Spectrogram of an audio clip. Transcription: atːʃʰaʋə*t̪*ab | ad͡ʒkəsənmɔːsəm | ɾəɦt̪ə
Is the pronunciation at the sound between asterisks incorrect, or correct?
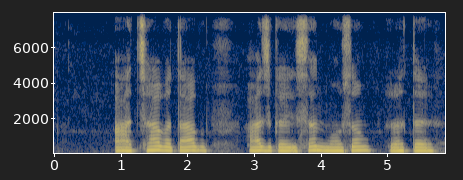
correct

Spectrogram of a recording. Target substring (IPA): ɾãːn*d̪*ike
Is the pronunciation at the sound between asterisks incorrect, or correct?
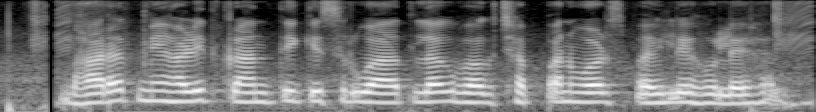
incorrect: t̪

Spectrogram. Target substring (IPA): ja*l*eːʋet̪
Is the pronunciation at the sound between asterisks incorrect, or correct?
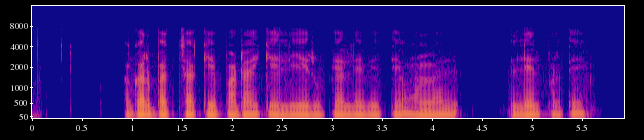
correct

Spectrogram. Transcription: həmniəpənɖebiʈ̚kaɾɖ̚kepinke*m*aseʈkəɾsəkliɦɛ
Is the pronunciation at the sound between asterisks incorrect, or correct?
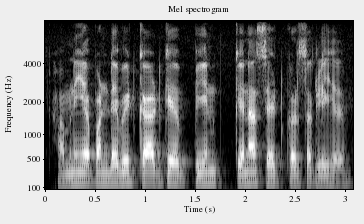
incorrect: n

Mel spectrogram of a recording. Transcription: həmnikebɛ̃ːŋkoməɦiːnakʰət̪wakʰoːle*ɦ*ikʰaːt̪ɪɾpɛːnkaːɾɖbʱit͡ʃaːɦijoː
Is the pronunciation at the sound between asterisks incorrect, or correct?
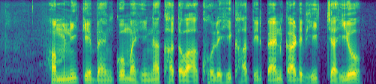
correct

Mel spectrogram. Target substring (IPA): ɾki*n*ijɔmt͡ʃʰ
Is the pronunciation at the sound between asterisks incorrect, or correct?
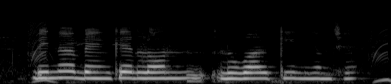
correct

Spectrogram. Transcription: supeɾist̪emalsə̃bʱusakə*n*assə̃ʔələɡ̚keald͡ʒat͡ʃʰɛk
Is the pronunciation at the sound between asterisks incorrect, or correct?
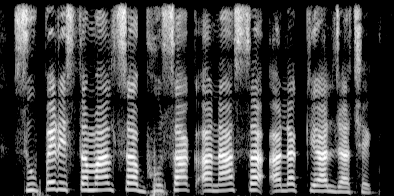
correct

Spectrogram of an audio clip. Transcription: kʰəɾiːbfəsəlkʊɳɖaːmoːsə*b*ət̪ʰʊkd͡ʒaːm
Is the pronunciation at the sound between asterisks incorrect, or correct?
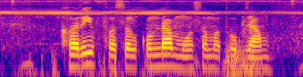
incorrect: m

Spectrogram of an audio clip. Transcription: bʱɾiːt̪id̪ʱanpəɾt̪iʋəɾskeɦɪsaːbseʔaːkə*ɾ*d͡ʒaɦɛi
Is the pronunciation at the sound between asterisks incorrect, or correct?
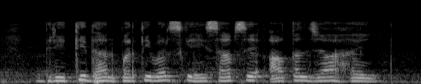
incorrect: l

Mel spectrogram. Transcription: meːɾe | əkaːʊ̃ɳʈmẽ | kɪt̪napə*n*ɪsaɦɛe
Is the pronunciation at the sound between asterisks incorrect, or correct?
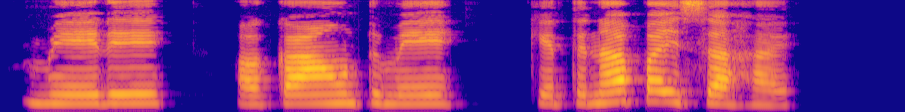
incorrect: none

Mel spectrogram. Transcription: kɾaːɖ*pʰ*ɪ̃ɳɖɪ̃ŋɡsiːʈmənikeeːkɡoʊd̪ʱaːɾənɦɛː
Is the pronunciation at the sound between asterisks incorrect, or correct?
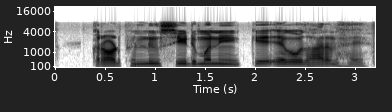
correct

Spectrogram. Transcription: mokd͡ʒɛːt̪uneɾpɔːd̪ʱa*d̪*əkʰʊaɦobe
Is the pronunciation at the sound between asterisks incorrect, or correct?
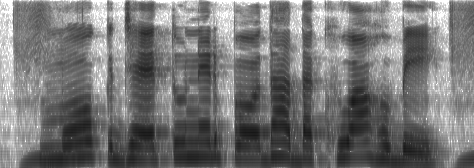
correct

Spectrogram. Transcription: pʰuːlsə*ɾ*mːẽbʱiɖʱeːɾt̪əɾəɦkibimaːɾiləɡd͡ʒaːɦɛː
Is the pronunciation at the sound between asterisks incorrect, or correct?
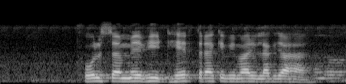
incorrect: none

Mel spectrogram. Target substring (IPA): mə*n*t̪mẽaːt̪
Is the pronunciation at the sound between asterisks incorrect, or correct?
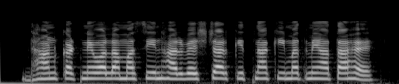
incorrect: none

